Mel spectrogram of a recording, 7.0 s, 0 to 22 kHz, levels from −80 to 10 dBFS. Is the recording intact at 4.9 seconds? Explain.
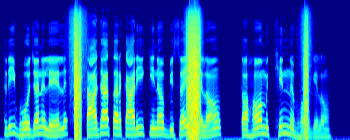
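Yes, the audio is intact at 4.9 seconds, with no dropout, click, distortion or other technical fault at that moment.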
